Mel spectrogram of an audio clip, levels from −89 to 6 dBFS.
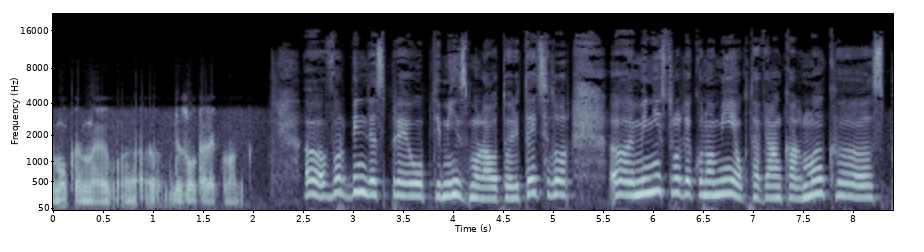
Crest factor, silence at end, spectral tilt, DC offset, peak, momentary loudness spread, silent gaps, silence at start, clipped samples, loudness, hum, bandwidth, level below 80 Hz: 12 dB; 0.1 s; -4.5 dB/octave; under 0.1%; -8 dBFS; 6 LU; none; 0 s; under 0.1%; -20 LUFS; none; 16.5 kHz; -54 dBFS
